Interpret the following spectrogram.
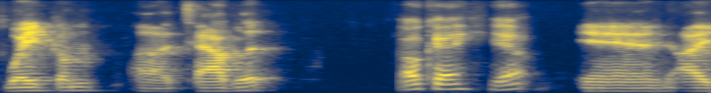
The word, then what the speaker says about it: Wacom: and I use I think it's pronounced Wacom tablet.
